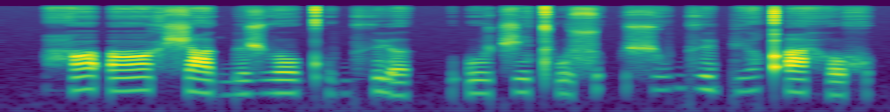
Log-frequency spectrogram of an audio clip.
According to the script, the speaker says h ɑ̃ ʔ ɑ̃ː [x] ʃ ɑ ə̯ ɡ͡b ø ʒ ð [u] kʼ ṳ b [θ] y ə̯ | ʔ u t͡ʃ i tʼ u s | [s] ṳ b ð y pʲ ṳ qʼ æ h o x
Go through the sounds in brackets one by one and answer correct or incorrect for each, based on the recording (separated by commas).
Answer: correct, incorrect, correct, incorrect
